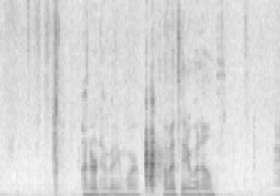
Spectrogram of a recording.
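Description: A woman speaks briefly into a microphone in a large room.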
